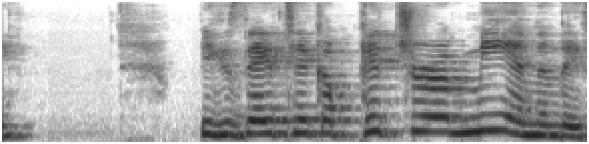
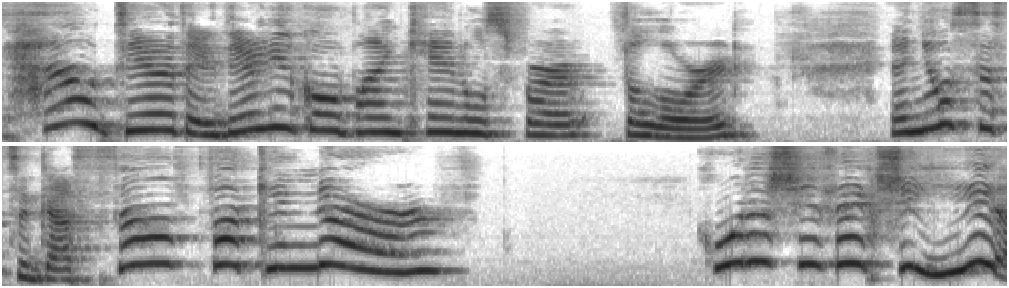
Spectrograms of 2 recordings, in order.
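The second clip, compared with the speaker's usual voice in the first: higher, louder mock outrage from dad; imitating angry dad; 10 semitones higher, 3 dB louder than usual. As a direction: build the indignation as dad rants. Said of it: "he was mad".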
